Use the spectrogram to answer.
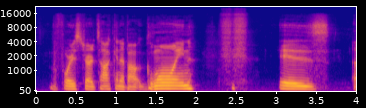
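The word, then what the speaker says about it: Glóin: First of all, it's Glowin', but except it's not, though. It's Gloin now. It's from now on, it's Gloin. There's no possible other way that can ever be pronounced by me.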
